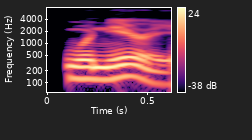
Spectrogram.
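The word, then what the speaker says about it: Nwaneri: It seems like the N is silent. So it's Waniri? Waniri Okay, is I'll how say he that.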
